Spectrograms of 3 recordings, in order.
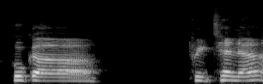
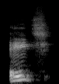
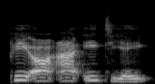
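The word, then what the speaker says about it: Huaca Prieta: You got Hookah Pretena, and I know I'm mispronouncing it. That's Hakka. That's H-U Hukacha, Huaca. Then you got Prithia, that's Prithia, Prieta, that's in South America.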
